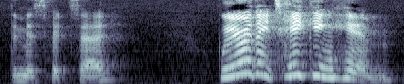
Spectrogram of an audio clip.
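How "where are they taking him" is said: high, loud, panicked question; mother screaming for her husband; frightened scream. A narrator's reading. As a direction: cry out in fear. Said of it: "the children's mother screamed".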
